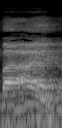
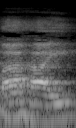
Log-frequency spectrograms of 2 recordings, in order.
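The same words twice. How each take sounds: First: The h sound in the middle is dropped. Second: The h sound in the middle is pronounced. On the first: "Sa Kapampangan, nawawala yung H" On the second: "Yung bahay"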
